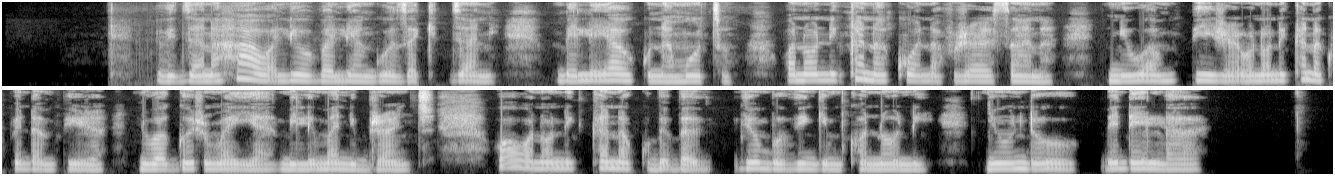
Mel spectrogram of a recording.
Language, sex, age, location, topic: Swahili, female, 18-24, Kisii, government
